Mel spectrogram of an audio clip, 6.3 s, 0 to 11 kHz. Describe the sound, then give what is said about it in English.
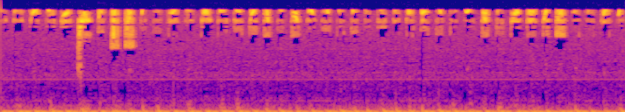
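A recording of the calls of 48 different types of thrushes: a rapid series of short, thin, high-pitched calls follows one after another without pause, several overlapping, over a faint low rumble. No one speaks. “That's a recording of the calls of 48 different types of thrushes.”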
